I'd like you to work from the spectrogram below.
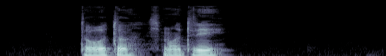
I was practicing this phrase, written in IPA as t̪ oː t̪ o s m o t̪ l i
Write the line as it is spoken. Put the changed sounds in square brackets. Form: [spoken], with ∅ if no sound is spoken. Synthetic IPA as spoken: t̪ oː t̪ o s m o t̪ [ɾ] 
